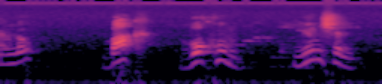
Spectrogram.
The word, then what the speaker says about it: München: म्यूनशन. München. Sure. Okay. Okay. Mu. Again half mu. München. SCH का rule और देखते हैं हम लोग. बाख, बोखुम, म्यूनशन.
